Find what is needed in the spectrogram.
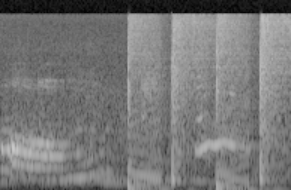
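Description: A drawn-out vocal sound falling in pitch, then comic background music with a steady low beat, about two and a half beats a second, starting about a second in.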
